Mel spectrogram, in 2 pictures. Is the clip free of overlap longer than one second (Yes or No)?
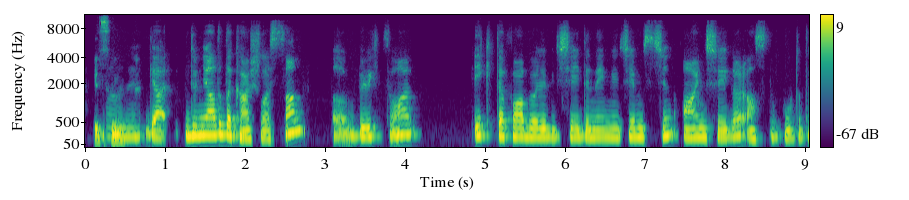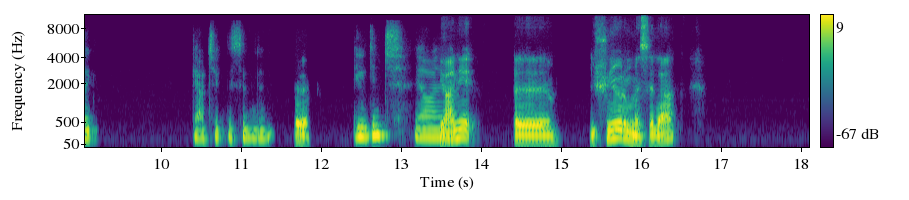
Yes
